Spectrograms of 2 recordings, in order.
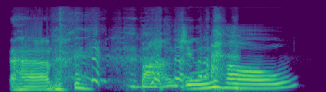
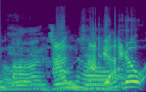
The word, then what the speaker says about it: Bong Joon-ho: Bong Joon-ho. Say it with me, Bong Joon-ho.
